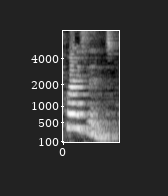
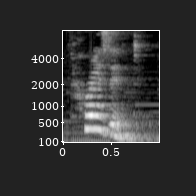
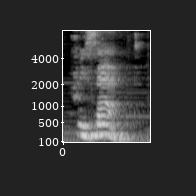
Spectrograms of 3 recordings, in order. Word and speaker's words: present: Nào, không đọc là present với trọng âm ở âm tiết đầu tiên nữa, mà trọng âm sẽ rơi vào âm tiết số 2 và đọc là present.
